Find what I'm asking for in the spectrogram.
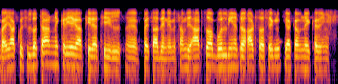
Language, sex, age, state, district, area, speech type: Hindi, male, 18-30, Bihar, Begusarai, rural, conversation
